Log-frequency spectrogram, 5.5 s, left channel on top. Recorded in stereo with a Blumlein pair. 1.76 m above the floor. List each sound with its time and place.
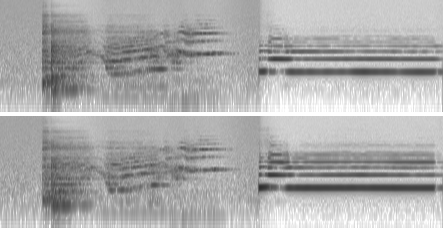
0.5 s a cupboard door: 30° left, 3.5 m
3.2 s a flute: 25° right, 0.7 m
